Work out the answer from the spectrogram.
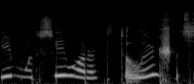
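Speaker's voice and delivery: very high-pitched whale voice. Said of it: "And he goes".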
